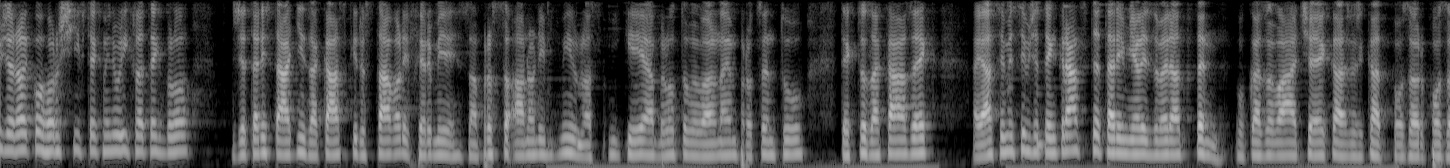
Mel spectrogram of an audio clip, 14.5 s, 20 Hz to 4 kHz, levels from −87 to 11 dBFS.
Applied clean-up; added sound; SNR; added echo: neural mask model DeepFilterNet 3.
